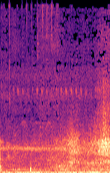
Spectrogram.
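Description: Road traffic from the toll road: a steady low rumble, with the hiss of a passing vehicle swelling near the end.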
